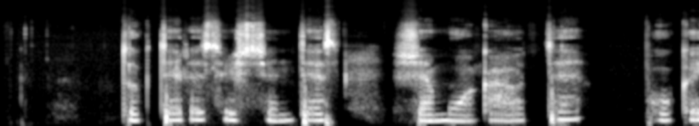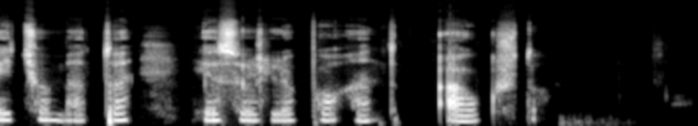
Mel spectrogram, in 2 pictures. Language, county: Lithuanian, Marijampolė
